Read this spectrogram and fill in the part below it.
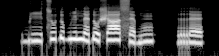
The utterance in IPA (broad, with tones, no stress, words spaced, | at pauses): biː˨t͡su˦ɗʊ˦ bĩ˦nɛ˨˦ɗo˨ʃaː˦ sɛ˨bũ˦ | rɛ˨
